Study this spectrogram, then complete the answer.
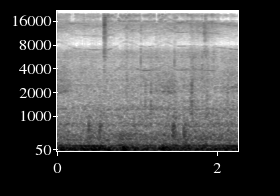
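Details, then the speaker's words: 2011 Nissan Armada V8 at idle with stock intake, before installing a K&N cold air intake during a spark plug tune-up; deep, steady, even burble with no knocks or ticks: normal idle. "sounds pretty good but let's see what it sounds like after i do the intake system"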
